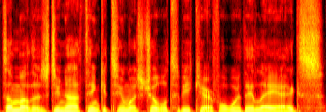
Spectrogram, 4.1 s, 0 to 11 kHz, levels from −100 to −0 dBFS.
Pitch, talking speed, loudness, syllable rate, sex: 95 Hz, 235 wpm, -19 LUFS, 5.3 syllables/s, male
